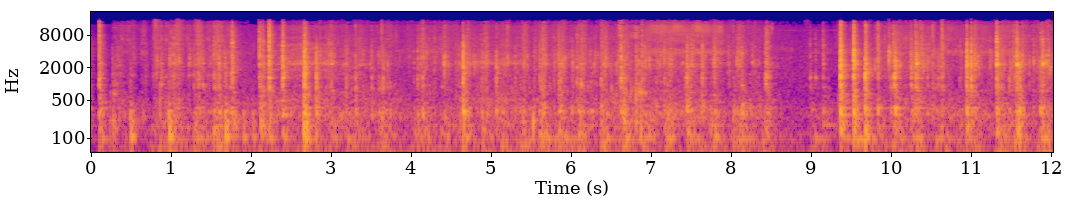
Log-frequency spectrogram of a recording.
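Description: Torx T15 screwdriver driving the heatsink-fan screws back into a desktop PC's processor cooler: a run of small, irregular clicks and scrapes of the driver and screws, with a short pause a little past three-quarters of the way through and then quicker clicking.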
